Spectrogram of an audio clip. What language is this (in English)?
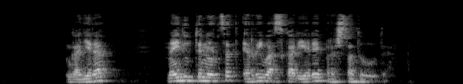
Basque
